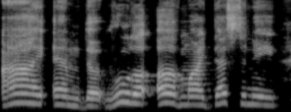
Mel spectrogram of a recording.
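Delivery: slow, soft mantra voice; mock affirmation. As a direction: drift through it like a meditation. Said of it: "You can't just be".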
